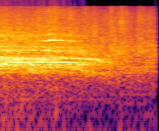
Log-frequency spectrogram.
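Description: A crowd applauds with dense, steady clapping mixed with cheers and whoops, loud throughout and easing off slightly toward the end.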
